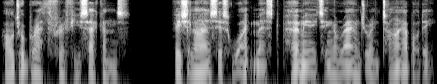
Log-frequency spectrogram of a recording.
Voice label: voiceover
